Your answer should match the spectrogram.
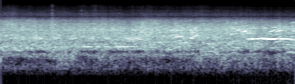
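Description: Monster truck engines running across the track as a loud, steady noise, with crowd voices mixed in.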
